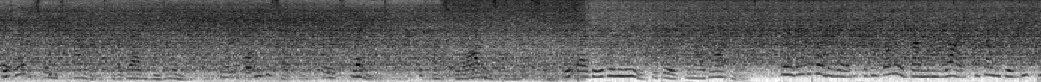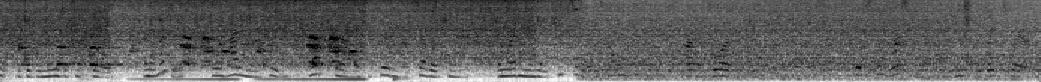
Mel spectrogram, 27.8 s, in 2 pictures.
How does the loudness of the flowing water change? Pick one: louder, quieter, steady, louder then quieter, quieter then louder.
steady.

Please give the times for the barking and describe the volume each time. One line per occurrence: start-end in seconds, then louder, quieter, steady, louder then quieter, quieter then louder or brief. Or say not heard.
11.7-19.4 louder.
